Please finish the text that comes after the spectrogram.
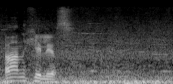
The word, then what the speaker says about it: Angeles: Because Angeles City also Filipino people say Angeles.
